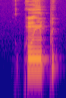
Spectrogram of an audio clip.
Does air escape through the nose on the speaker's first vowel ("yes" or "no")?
yes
